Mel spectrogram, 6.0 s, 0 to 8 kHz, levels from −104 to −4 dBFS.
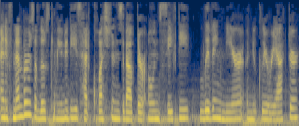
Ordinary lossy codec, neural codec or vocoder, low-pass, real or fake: MP3, 32 kbps; vocoder, 44.1 kHz, 128 mel bands, Pupu-Vocoder; 7.2 kHz; fake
